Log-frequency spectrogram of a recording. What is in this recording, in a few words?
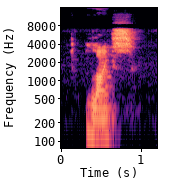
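"lice", British English; pronunciations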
